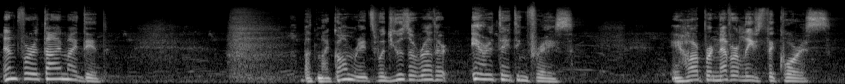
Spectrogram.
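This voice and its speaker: A woman's voice: mid-range voice, animated, fairly bright tone, natural voice. Woman acting a wry, weary veteran adventurer woman. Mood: weary, self-mocking. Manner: wry, measured, self-deprecating. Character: weary, wry veteran high-ranking woman harper agent. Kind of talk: video game dialogue acting, reflective storytelling.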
